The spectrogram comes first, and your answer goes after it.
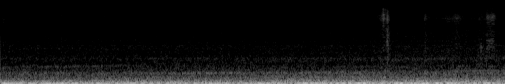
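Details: Tata Altroz petrol driving after its third service (oil and air filter changed): steady low engine drone at moderate revs, smooth and even, no knocks or rattles; engine sounds smoother than before.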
